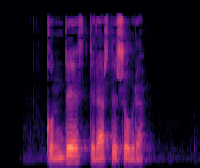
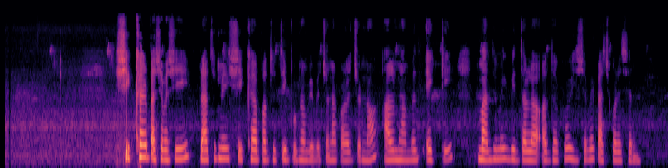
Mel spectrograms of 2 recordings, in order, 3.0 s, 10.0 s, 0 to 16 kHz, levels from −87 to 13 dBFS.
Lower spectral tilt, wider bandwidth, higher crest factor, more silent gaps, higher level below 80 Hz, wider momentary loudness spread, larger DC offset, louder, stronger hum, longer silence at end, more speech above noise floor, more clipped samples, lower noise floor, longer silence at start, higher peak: second, -3 dB/octave vs -5 dB/octave; about the same, 11.5 kHz vs 11.5 kHz; second, 18 dB vs 24 dB; neither; second, -78 dBFS vs -60 dBFS; about the same, 13 LU vs 14 LU; neither; about the same, -22 LUFS vs -23 LUFS; neither; first, 0.85 s vs 0.45 s; first, 49 dB vs 23 dB; neither; first, -71 dBFS vs -46 dBFS; first, 0.7 s vs 0.3 s; second, -6 dBFS vs 0 dBFS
